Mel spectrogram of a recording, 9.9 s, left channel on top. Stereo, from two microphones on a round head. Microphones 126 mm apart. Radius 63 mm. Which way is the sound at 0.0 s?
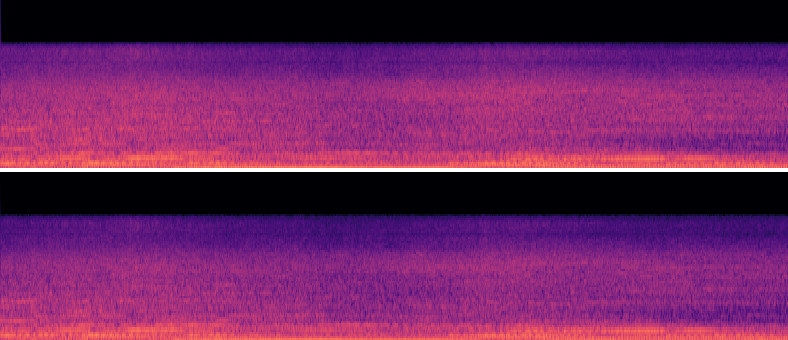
25° left (ahead or behind).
